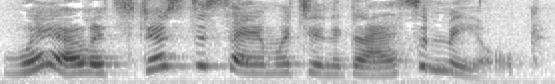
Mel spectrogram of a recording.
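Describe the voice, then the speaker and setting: A woman playing a flirtatious, coyly helpless widow who gushes and flatters in a 1940s radio comedy style. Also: high voice, moderate pace. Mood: sweet, fussing. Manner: gushing, coy, wheedling. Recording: live theater stage performance.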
